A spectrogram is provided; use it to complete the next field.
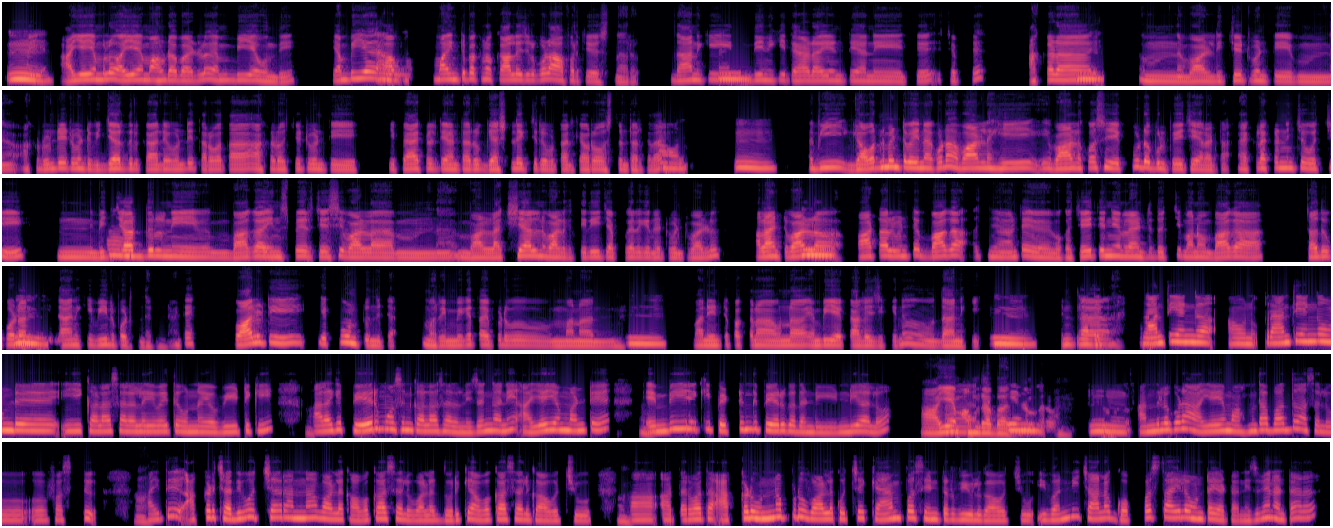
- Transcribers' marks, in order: in English: "ఐ ఐఐఎంలో ఐఐఎం"; in English: "ఎంబీఏ"; in English: "ఎంబీఏ"; in English: "ఆఫర్"; in English: "ఫ్యాకల్టీ"; in English: "గెస్ట్ లెక్చర్"; in English: "గవర్నమెంట్‌వి"; in English: "పే"; in English: "ఇన్‌స్పైర్"; in English: "క్వాలిటీ"; in English: "ఎంబీఏ"; in English: "ఐఐఎం"; in English: "ఎంబీఏ‌కి"; in English: "ఐఐఎం"; in English: "ఐఐఎం"; in English: "నంబర్ వన్. నంబర్ వన్"; in English: "ఐఐఎం"; in English: "క్యాంపస్"
- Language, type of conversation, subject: Telugu, podcast, విద్యలో టీచర్ల పాత్ర నిజంగా ఎంత కీలకమని మీకు అనిపిస్తుంది?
